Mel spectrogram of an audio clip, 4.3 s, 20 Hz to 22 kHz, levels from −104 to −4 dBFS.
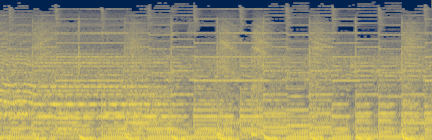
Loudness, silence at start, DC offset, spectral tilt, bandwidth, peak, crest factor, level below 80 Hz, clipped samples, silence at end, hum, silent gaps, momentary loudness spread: -11 LUFS; 0 s; under 0.1%; -4 dB/octave; 20 kHz; 0 dBFS; 10 dB; -20 dBFS; under 0.1%; 0 s; none; none; 3 LU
